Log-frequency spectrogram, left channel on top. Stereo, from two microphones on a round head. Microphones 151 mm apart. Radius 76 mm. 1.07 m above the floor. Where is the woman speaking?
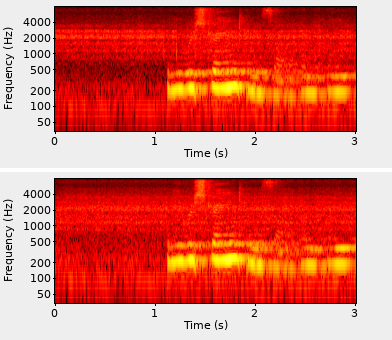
30° right (ahead or behind), 0.8 m; by 2.9 s 15° left (ahead or behind), 2.0 m.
